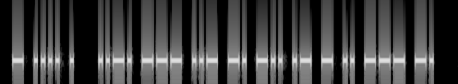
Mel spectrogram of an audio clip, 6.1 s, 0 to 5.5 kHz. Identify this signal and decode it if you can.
Morse code, heard as a keyed tone, about 25 wpm, 600 Hz. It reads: THE FOUNDATION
